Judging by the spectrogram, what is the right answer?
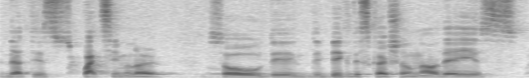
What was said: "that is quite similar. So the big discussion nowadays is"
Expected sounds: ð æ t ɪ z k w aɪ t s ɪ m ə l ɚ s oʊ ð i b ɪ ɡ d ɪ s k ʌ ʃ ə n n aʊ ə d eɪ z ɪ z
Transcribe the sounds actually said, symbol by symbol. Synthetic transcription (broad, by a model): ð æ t ɪ z k w aɪ t s ɪ m ə l ɚ s oʊ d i b ɪ ɡ d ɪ s k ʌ ʃ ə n n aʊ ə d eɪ ɪ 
